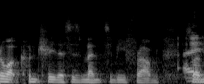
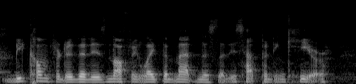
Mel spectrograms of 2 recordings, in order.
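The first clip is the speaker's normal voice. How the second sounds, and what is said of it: Generic put-on foreign accent. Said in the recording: “I'm just doing my general. I'm just doing general accents here.”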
